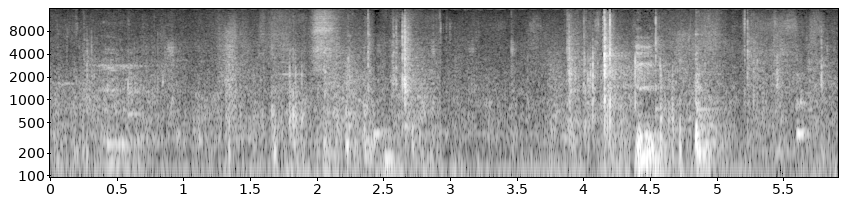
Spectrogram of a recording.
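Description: A large board scrapes and rattles against a wall as a man hangs it.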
